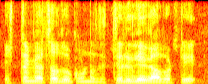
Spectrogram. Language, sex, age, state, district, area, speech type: Telugu, male, 45-60, Andhra Pradesh, Bapatla, urban, spontaneous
